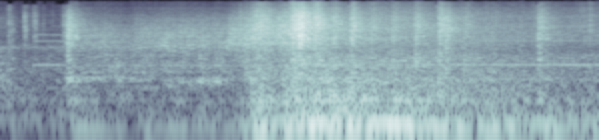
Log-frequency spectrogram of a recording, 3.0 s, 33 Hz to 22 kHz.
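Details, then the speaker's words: Salvage-yard square body C-10 truck cranking steadily at about 3.5 turns per second without firing; fresh gas being drawn from the tank with carburetor float bowls not primed, owner suspects the fuel pump may not work; it then starts but the choke keeps opening. "Come on. Come on. Come on. Of course, a fuel pump might not work. Didn't think of that one."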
